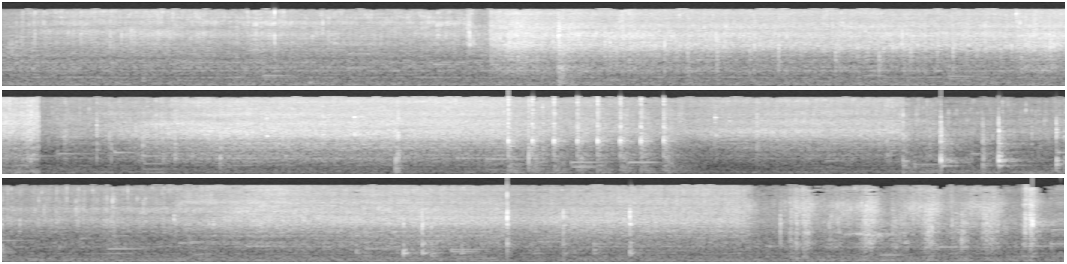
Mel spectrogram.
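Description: Oxtail pieces with garlic and onion sizzling in hot oil in a stainless steel frying pan, being stirred and turned with tongs. The sizzle swells and dies down several times, with sharp clicks of the utensils against the pan in the second half.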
